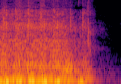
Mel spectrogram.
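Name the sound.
sewing machine stitching clear vinyl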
